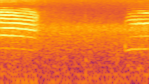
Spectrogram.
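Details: A young pet kitten calling because it has to poop: a high, thin meow that tapers off, then another brief high mew begins a second later, with faint room hiss behind.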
